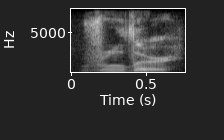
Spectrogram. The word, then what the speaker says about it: ruler: This word here is pronounced ruler with an U. Ruler. Ruler.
